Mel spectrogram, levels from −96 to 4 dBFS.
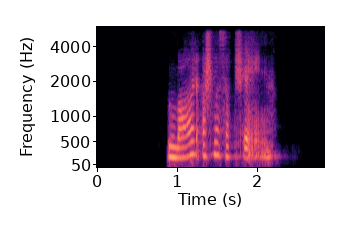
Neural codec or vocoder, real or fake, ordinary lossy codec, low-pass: codec, 16 kHz in and 24 kHz out, 0.6 kbps, FireRedTTS-2 codec; fake; Opus, 64 kbps; 5.4 kHz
